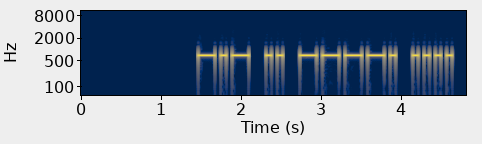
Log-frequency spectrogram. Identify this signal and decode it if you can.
Morse code, heard as a keyed tone, about 17 wpm, 700 Hz. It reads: KI9H
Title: USA Call Signs - 4 Characters - Repeated 2x - 17wpm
